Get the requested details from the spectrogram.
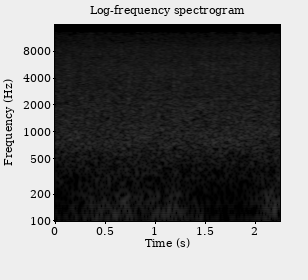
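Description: Steady rain falls in a continuous, dense hiss with no pauses, a soft even patter spread across a wide band of sound and no voices.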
